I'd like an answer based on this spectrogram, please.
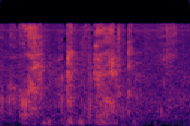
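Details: Female Welsh Corgi doing tricks for a treat, making a brief breathy whine and low grumbling noises lasting just over a second between her owner's praise.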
